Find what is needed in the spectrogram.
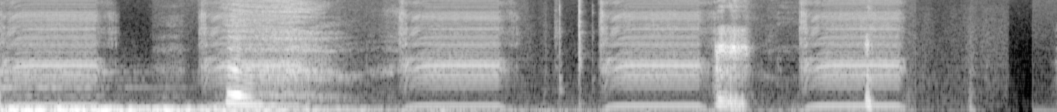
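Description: Mobile phone buzzing on a wooden bedside table with an incoming call: five even buzzes, each about a second long, every two seconds, stopping near the end as it is picked up.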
